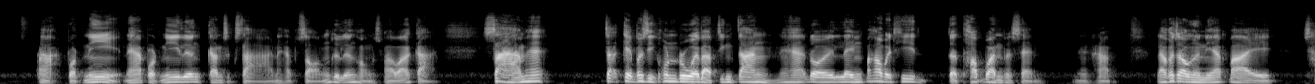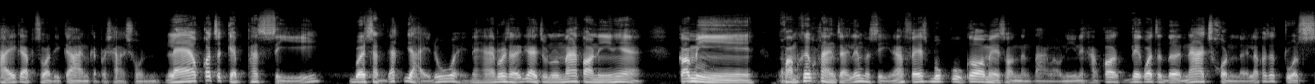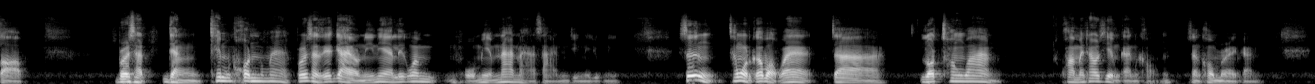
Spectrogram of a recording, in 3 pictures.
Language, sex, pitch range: Thai, male, 105-155 Hz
